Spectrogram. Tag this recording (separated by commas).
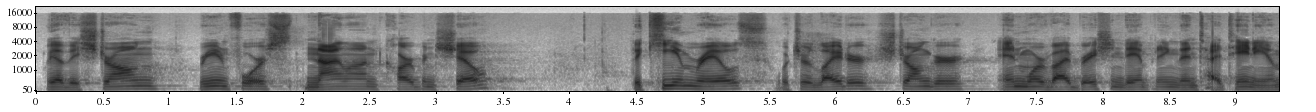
Speech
